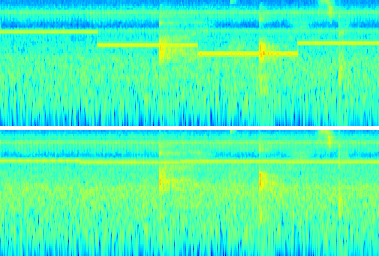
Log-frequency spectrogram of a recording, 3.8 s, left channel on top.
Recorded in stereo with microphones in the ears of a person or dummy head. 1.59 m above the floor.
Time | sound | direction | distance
1.6 | whispering | 15° right (ahead or behind) | 0.7 m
